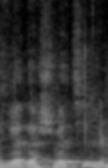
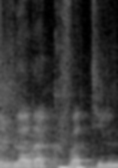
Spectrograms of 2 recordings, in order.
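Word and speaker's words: Vlaada Chvátil: Je crois que c'est Vladash Vatil. Vladash Vatil, c'est une bonne réponse. Je crois qu'on dit Vladak Vatil, mais je me suis trompé hier sur la Auteur prononciation.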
